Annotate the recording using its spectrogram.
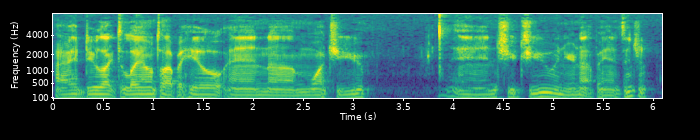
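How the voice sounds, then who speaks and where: Moderate pace, very even loudness and ordinary pitch variation, in a Southern US accent. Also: man, very deep, low pitch for a man. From US Southeast. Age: 30s. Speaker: gaming streamer. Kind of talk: gameplay commentary. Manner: casual, hesitant with fillers.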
